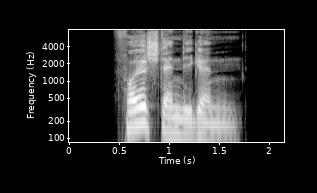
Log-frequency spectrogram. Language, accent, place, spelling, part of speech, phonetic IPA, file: German, Germany, Berlin, vollständigen, adjective, [ˈfɔlˌʃtɛndɪɡn̩], De-vollständigen.ogg
- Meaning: inflection of vollständig: 1. strong genitive masculine/neuter singular 2. weak/mixed genitive/dative all-gender singular 3. strong/weak/mixed accusative masculine singular 4. strong dative plural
